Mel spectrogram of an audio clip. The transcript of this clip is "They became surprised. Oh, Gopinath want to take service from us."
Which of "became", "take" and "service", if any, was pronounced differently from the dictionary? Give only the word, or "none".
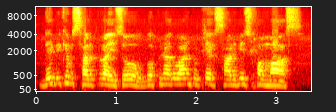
service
